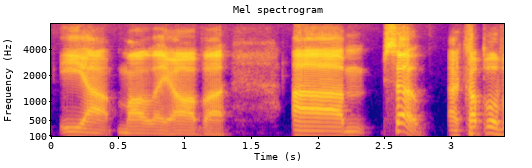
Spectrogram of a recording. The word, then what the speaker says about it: Iamaleava: pronunciation there Caleb uh not great it's I Mala Mala I malava I was just kidding IIA malava um so a couple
